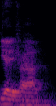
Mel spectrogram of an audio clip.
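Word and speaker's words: Trapp: And so, my name's Trap. The first P is silent, and Trap.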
